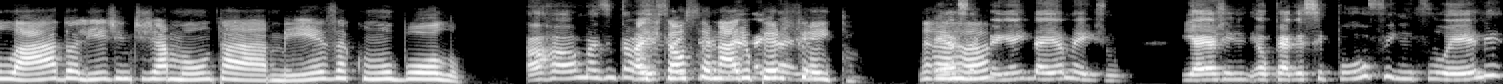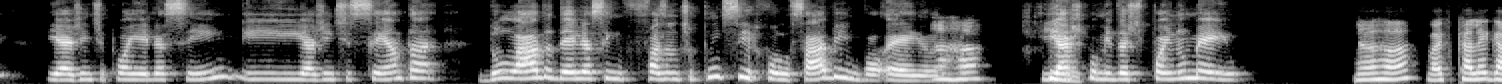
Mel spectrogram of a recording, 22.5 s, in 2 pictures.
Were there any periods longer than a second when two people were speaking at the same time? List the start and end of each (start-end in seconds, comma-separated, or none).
4.8-6.2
